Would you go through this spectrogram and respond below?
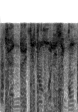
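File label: stick together, radio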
